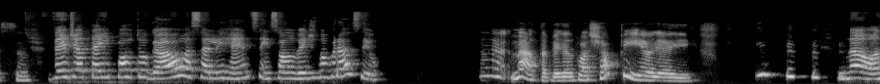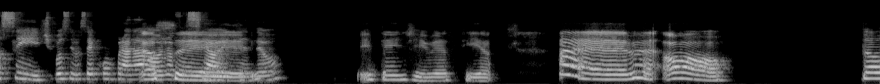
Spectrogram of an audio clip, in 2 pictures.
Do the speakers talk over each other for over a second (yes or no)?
yes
